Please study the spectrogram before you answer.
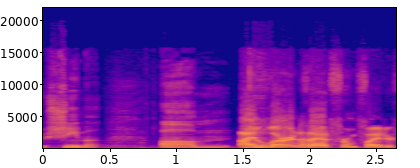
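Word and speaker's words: CIMA: Is it Sema or Shima? Shima. Thank you, Shima.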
